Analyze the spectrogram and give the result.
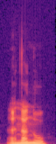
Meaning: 1. ring (circular shape) 2. ring (round piece of (precious) metal worn around the finger) 3. ring 4. cringle
- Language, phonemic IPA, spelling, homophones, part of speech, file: French, /a.no/, anneau, anaux / annaux / anneaux, noun, Fr-anneau.ogg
